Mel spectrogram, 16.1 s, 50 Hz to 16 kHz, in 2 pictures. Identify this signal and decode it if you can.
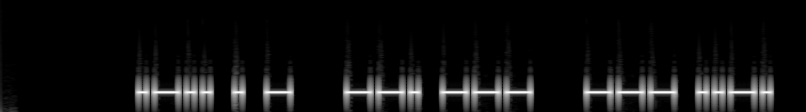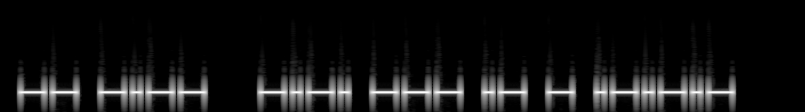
Morse code, heard as a keyed tone, about 16 wpm, 700 Hz. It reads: LET GO OF MY COAT.
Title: Sentences from Top 1600 Words 15wpm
